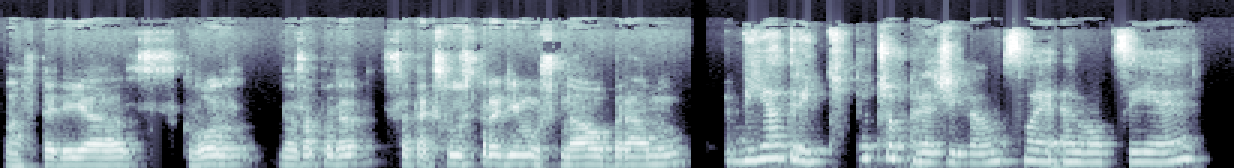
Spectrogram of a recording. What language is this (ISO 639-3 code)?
slk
